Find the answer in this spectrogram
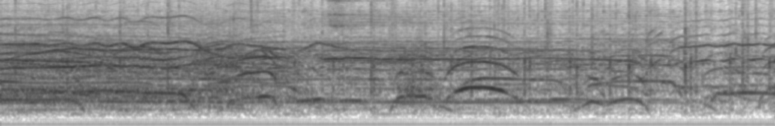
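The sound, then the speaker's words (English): A crowd cheers and whoops loudly and steadily for a saxophone player during band introductions. Many voices rise and fall in pitch over a bed of applause that carries on for the whole stretch without pause. “Also, please keep your hands together for our saxophone player, Mr.”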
